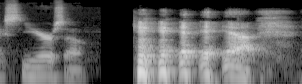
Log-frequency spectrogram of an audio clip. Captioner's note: laughs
